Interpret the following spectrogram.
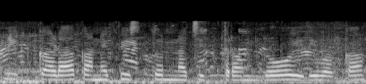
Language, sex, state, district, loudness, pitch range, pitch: Telugu, female, Andhra Pradesh, Sri Satya Sai, -13 LUFS, 200-215 Hz, 210 Hz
